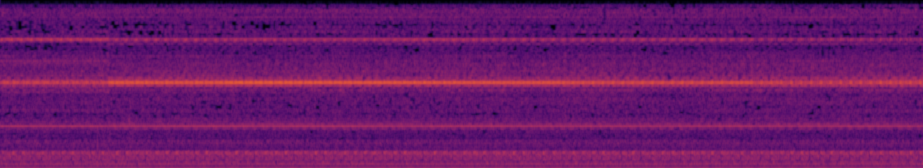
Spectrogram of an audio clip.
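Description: Constant loud droning roar with a steady hum and a rough, uneven churn while the drum spins, typical of worn drum bearings.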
